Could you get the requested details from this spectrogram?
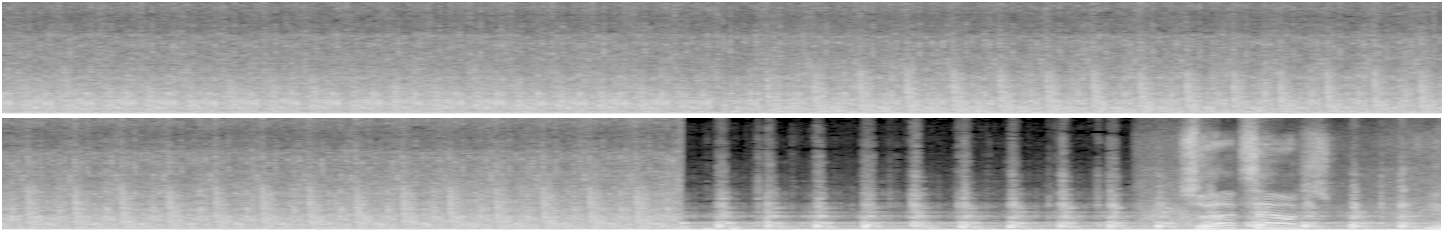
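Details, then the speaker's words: Boat heavy diesel, in gear after injectors were replaced, thumps unevenly at about two beats a second with lumpy firing; runs rough, sounds the same as before the injector job; owner suspects a head gasket, unconfirmed. "here's a clip of it when i click it into gear i mean it's not good"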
